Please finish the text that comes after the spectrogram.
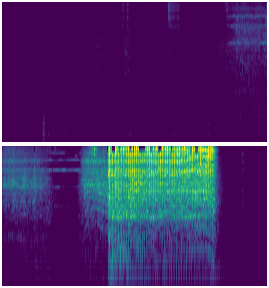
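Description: In a garage attic, a power tool drives screws into wood in two short bursts near the end, the second louder and steadier, after a few soft handling knocks and scrapes.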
